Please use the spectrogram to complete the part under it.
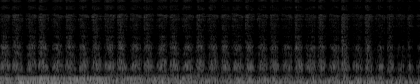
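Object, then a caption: Pencil on paper sketchbook page. A pink mechanical pencil makes rapid shading strokes on a white page of a spiral-bound sketchbook lying flat. The strokes make a steady, rhythmic back-and-forth scratching and rubbing over a low, dull rumble, staying at an even, quiet level throughout.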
